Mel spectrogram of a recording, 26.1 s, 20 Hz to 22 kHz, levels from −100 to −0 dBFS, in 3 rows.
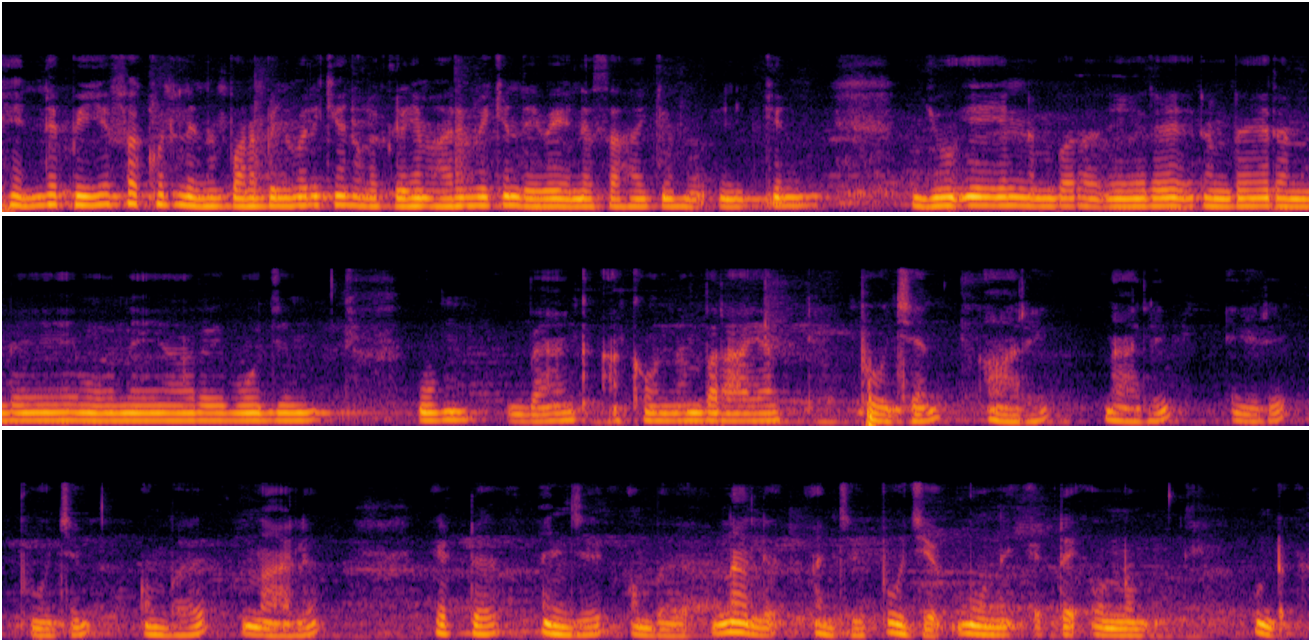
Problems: background sounds at intervals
